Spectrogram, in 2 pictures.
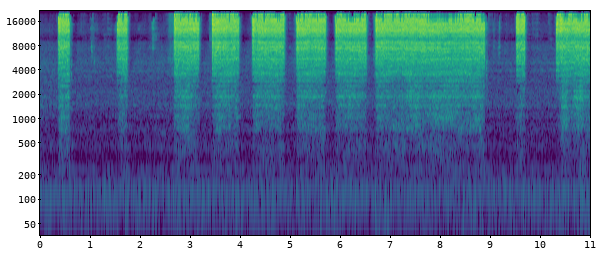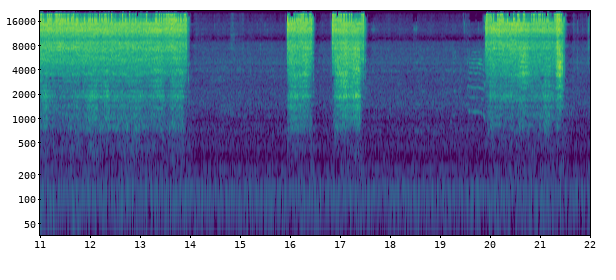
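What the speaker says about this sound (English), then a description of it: "make sure my gun is adjusted properly. This is it. This is our top coat." A spray gun lays Imron top coat onto a 1/25 scale 1971 4x4 model, hissing in a series of short, close bursts and then longer sustained passes over a low steady hum.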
